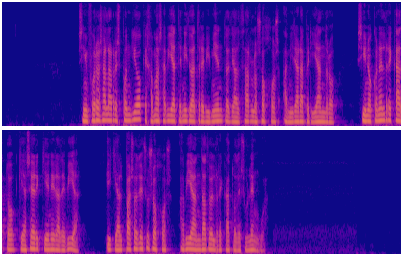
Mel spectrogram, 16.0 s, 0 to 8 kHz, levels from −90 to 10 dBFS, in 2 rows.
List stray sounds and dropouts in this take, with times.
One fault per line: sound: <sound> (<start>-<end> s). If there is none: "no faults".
no faults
